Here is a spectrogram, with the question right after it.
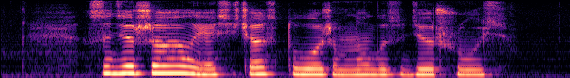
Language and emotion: Russian, sad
